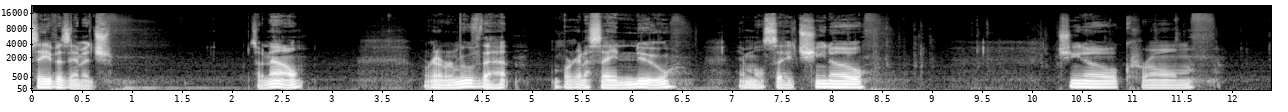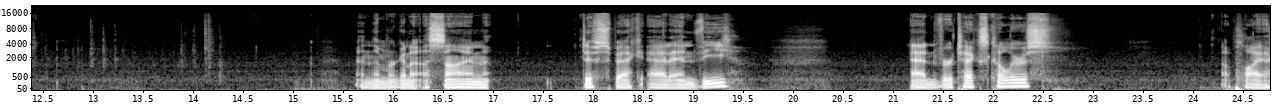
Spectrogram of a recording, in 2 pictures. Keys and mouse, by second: 0.0-8.7 drag, 8.7 BackSpace, 15.8-24.7 drag.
